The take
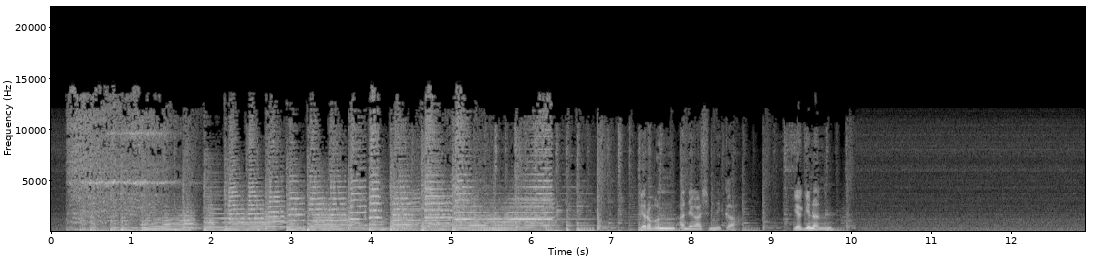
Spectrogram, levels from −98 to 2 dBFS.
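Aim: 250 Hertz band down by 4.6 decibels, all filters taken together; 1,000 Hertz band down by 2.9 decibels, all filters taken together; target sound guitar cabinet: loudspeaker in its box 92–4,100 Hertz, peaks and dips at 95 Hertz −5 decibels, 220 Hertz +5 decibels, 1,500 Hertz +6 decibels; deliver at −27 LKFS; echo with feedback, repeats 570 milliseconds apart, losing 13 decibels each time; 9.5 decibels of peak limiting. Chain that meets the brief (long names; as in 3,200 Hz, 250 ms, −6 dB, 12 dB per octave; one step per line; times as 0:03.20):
parametric band 250 Hz −7.5 dB
parametric band 1,000 Hz −6 dB
brickwall limiter −20.5 dBFS
loudspeaker in its box 92–4,100 Hz, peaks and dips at 95 Hz −5 dB, 220 Hz +5 dB, 1,500 Hz +6 dB
repeating echo 570 ms, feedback 22%, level −13 dB
level +3.5 dB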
